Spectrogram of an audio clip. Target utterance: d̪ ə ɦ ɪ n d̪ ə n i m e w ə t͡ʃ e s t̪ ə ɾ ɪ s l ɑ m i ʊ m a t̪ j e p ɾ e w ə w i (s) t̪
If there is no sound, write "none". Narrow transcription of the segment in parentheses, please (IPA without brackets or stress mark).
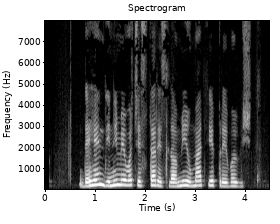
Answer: ʃ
